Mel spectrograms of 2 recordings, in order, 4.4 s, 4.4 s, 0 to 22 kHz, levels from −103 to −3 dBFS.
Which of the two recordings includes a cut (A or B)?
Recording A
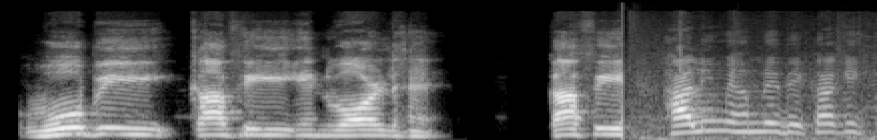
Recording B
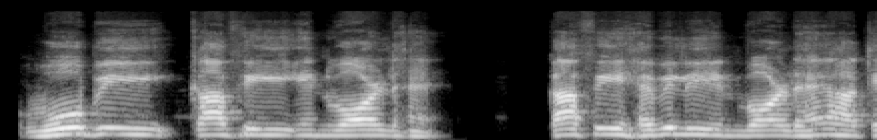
A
